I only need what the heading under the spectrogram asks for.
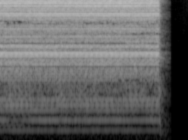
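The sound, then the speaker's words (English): A loud, harsh game show buzzer blares in one steady, unbroken tone for about two and a half seconds, then cuts off abruptly into silence, with no voices. “And then like a buzzer goes off.”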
